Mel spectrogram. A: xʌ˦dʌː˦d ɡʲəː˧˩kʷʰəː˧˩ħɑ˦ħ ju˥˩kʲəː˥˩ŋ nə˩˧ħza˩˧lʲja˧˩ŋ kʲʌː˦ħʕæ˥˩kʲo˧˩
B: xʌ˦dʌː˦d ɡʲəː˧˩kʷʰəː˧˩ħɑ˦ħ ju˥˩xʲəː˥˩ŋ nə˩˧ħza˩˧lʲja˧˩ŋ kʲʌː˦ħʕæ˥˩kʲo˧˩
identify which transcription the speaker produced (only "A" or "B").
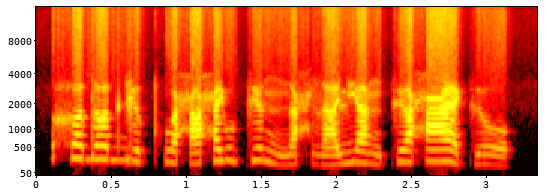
A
